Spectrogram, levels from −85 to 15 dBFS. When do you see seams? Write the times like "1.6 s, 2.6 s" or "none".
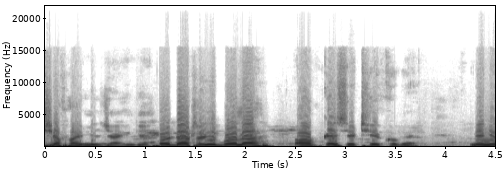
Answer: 1.2 s

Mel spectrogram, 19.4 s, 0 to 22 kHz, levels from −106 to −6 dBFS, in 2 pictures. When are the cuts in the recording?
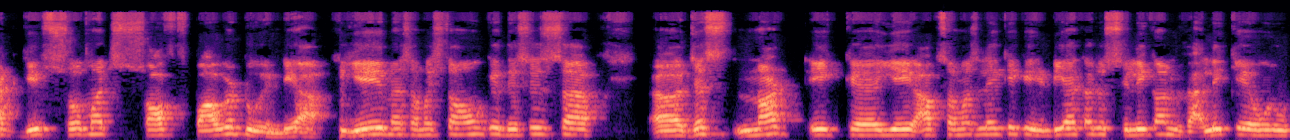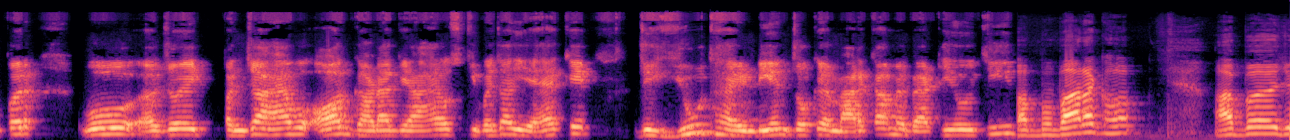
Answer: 2.6 s, 17.3 s

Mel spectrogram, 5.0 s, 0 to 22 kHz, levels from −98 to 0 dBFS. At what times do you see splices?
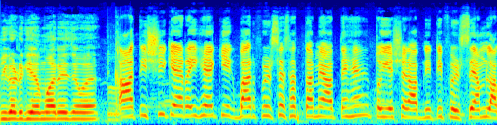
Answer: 1.1 s

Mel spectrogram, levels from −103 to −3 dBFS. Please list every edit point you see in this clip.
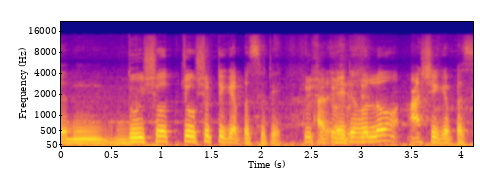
none

